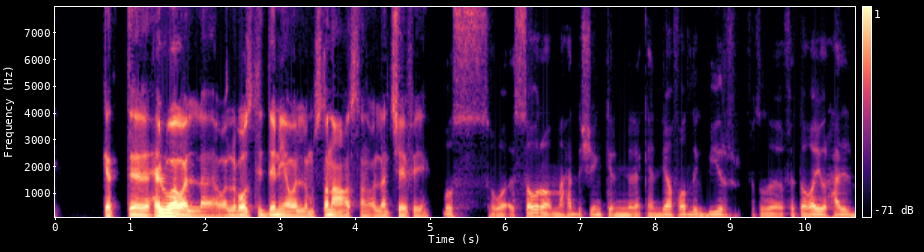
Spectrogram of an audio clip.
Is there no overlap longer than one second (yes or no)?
yes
